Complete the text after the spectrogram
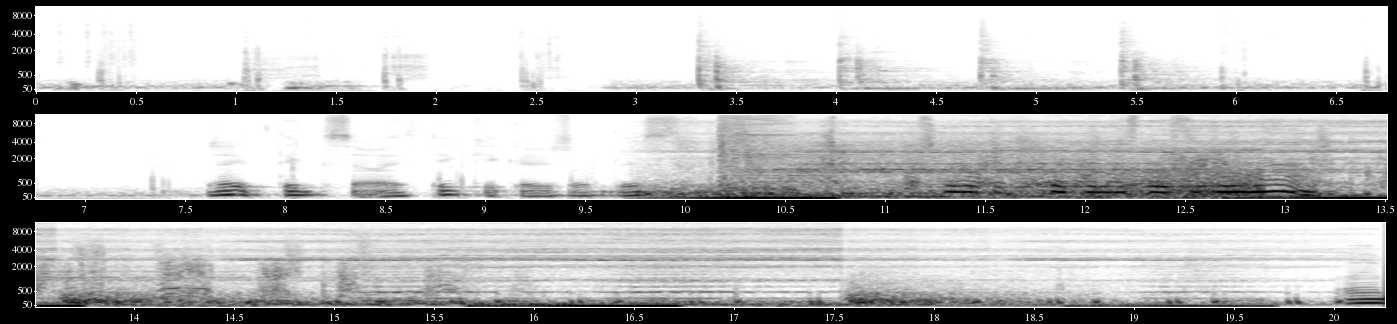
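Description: A man talks into a microphone close by.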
